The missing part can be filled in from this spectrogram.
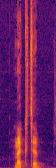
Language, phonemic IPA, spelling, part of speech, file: Arabic, /mak.tab/, مكتب, noun, Ar-مكتب.ogg
- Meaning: 1. maktab, elementary school 2. desk 3. office 4. bureau 5. study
